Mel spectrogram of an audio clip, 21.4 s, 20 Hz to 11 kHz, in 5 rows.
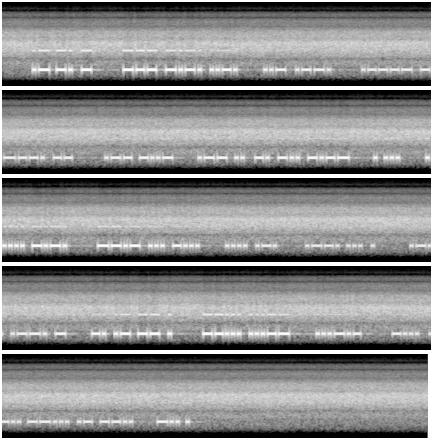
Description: Morse code, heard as a keyed tone, hand-sent with a bug key, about 40 wpm, 550 Hz, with radio static and fading. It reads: ANT OCF UP 19M WX WINDY ES 5C QSB HR PSE RPT NAME 73 <SK> BD7AZ DE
